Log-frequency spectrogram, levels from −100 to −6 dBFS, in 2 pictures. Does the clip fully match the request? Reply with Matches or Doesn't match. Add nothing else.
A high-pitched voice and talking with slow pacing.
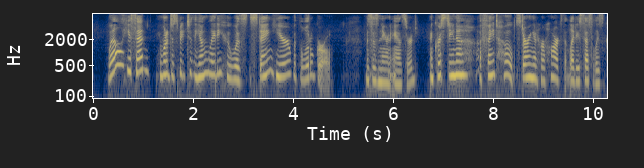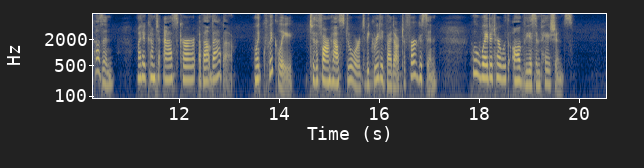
Doesn't match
